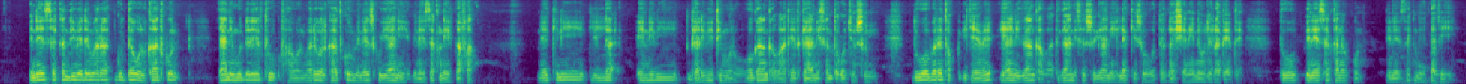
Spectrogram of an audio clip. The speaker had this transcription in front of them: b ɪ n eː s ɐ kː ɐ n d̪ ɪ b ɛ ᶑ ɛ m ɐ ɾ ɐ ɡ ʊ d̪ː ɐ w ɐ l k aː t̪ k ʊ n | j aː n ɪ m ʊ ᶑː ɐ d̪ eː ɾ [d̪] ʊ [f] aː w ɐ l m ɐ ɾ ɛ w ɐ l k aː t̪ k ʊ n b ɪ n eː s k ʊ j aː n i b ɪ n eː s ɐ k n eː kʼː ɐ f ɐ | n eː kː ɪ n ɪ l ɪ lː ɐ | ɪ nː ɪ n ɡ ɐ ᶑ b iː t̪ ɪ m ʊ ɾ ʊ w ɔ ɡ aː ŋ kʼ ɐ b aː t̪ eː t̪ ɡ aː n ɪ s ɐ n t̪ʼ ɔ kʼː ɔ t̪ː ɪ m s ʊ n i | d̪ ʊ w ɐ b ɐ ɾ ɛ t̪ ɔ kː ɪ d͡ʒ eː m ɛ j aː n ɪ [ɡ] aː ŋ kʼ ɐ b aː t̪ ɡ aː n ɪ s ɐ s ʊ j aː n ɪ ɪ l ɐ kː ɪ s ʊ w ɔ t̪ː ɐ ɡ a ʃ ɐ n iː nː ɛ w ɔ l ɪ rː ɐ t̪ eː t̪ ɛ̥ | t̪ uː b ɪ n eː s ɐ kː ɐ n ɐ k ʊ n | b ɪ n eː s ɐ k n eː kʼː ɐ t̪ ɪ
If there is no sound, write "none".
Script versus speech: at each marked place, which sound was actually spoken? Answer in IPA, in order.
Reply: t̪, f, ɡ

